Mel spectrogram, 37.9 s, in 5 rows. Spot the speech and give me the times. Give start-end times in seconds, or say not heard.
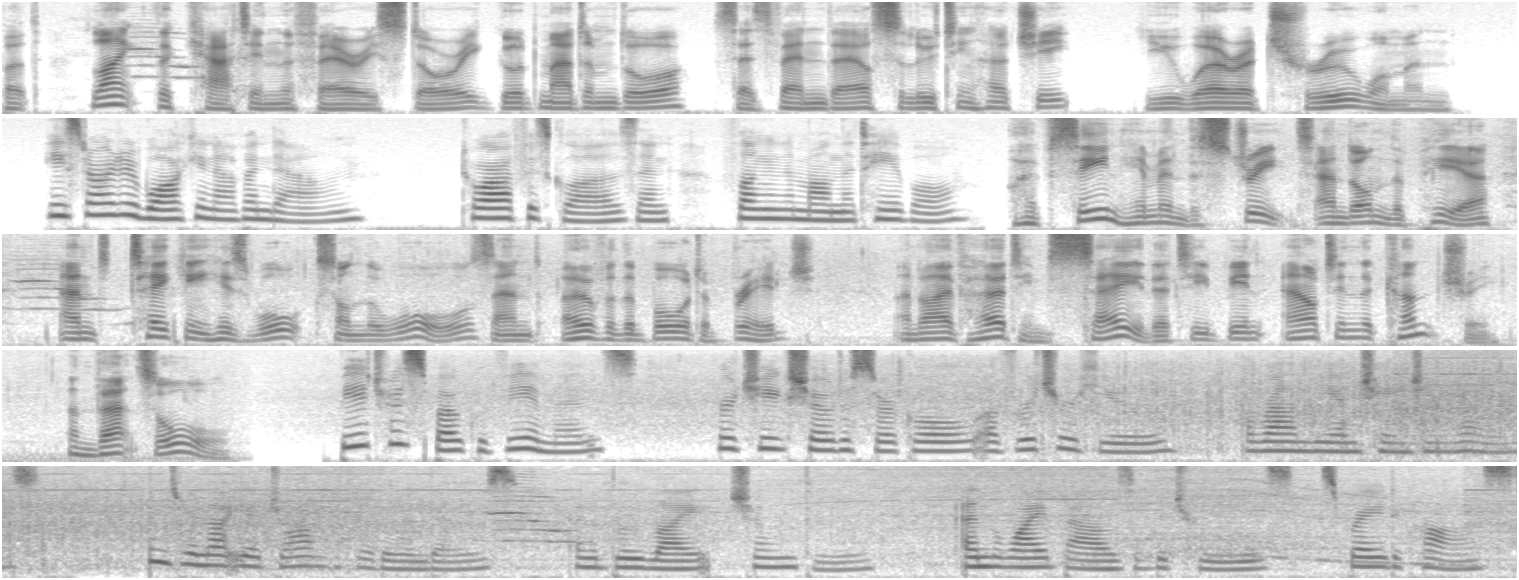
0.0-37.8.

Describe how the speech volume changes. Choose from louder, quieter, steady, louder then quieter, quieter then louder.
steady.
